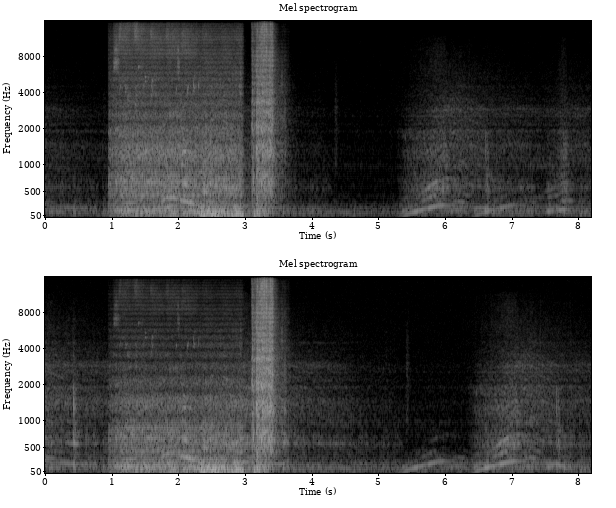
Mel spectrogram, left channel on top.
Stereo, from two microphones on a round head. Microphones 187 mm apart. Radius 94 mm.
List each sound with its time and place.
0.9 s a bird: 45° left (ahead or behind), 1.2 m
3.1 s tearing paper: 5° right (ahead or behind), 0.9 m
